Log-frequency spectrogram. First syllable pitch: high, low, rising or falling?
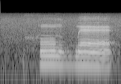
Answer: low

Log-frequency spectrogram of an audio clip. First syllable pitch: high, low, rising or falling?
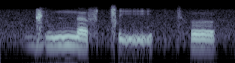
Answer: high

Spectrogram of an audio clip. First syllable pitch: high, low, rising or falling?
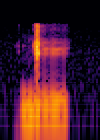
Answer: low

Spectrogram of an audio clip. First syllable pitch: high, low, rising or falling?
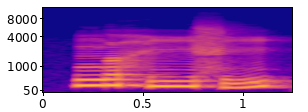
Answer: high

